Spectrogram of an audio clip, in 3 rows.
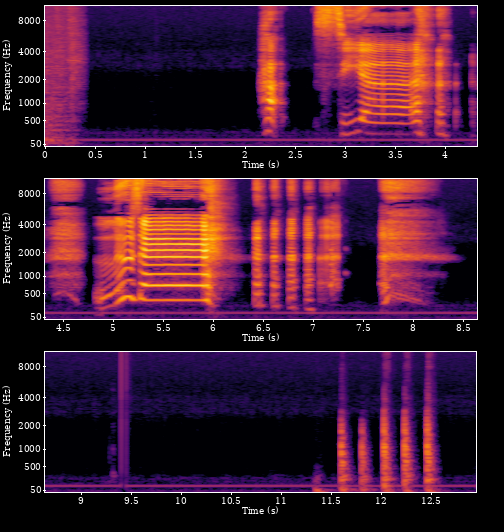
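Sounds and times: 
speech: 0:03.0 - 0:04.2, 0:04.8 - 0:05.8
knocking on a locked janitor's closet door blocked by a chair: 0:11.4 - 0:12.6.

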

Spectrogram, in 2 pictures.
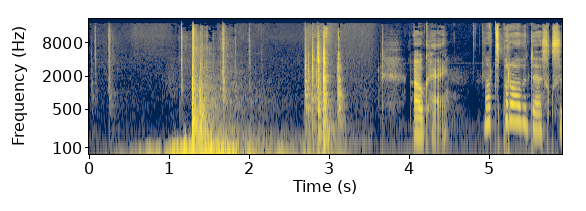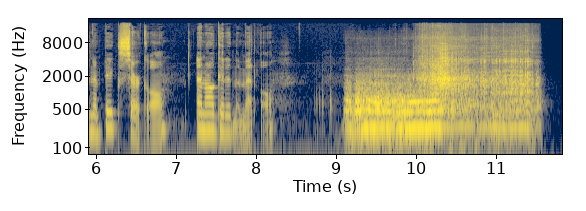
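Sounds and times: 
heavy door pushed shut with a rattle: 0:01.2 - 0:01.9
speech: 0:04.0 - 0:08.4, 0:09.1 - 0:10.6.

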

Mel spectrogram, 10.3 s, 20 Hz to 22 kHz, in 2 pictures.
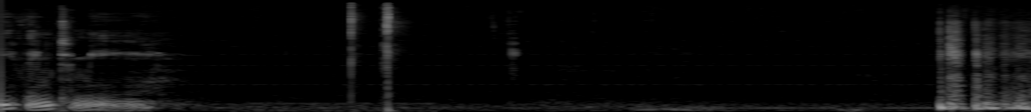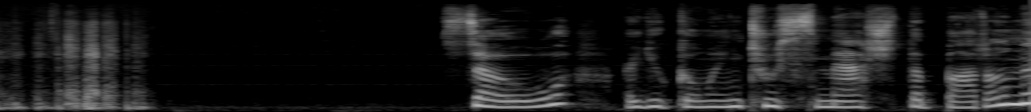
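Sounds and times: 
speech: 0:00.0 - 0:00.9, 0:07.5 - 0:10.3
sharp clicks: 0:01.7 - 0:02.1
pen scratching across paper while signing a signature: 0:04.7 - 0:05.9.

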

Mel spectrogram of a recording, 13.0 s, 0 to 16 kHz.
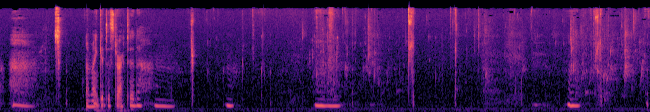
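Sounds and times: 
speech: 0:01.8 - 0:03.6, 0:04.5 - 0:04.8
water sloshing and splashing in a bathtub: 0:04.8 - 0:13.0.

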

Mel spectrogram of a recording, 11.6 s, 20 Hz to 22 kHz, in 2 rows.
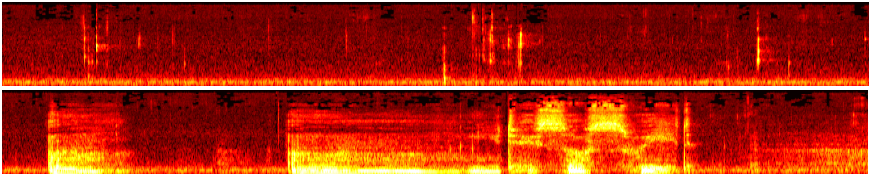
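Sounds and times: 
quiet steady hiss: 0:00.0 - 0:11.5
wet tongue licking: 0:00.5 - 0:03.6, 0:04.2 - 0:05.9
speech: 0:09.4 - 0:10.5.

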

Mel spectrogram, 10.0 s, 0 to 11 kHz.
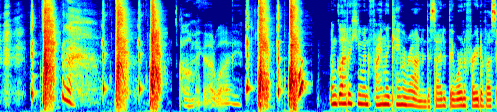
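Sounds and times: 
sneezing fit with inhaled gasps: 0:00.6 - 0:01.2, 0:02.0 - 0:03.3, 0:04.9 - 0:06.1
speech: 0:03.7 - 0:05.0, 0:06.6 - 0:09.9.

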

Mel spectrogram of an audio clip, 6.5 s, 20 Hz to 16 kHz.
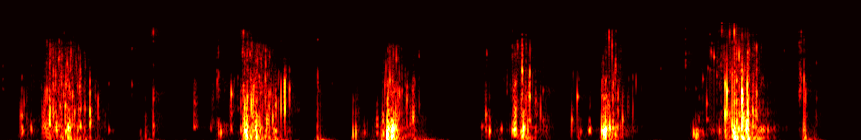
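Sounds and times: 
pump: 0:01.6 - 0:06.2.

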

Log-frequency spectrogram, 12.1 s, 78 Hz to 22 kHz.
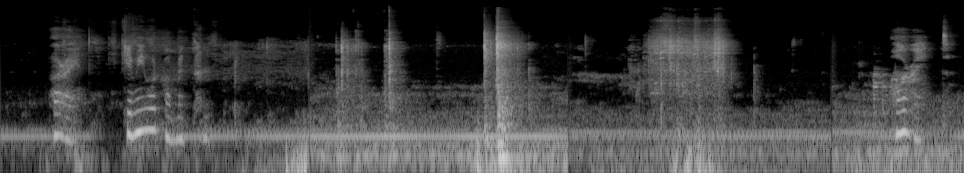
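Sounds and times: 
steady low electrical hum: 0:00.0 - 0:12.0
speech: 0:00.6 - 0:02.8
door shutting with a thud: 0:06.0 - 0:06.8
curtains being drawn: 0:08.0 - 0:09.2.

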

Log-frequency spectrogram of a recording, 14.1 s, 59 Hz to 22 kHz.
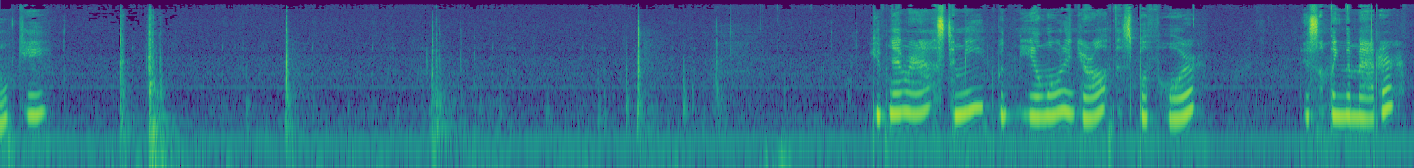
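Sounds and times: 
steady low hum: 0:00.0 - 0:14.1
speech: 0:00.1 - 0:00.6, 0:08.9 - 0:12.0, 0:13.0 - 0:14.1
door thudding shut: 0:01.2 - 0:01.8, 0:04.3 - 0:04.7.

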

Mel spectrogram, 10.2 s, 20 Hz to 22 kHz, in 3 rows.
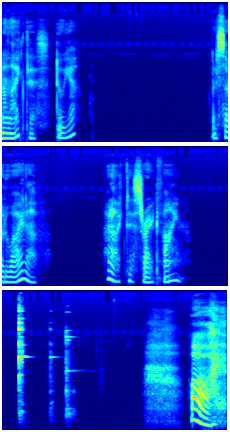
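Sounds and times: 
speech: 0:00.0 - 0:01.2, 0:03.2 - 0:04.0, 0:05.0 - 0:06.2, 0:09.0 - 0:10.1
wine glasses clinking as a glass is handed over: 0:07.0 - 0:08.1.

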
